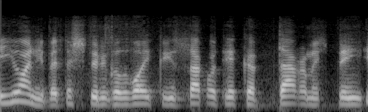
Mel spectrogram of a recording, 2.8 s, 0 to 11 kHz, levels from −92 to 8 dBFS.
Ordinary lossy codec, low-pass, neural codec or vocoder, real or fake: MP3, 64 kbps; 7.2 kHz; codec, 16 kHz, 0.8 kbps, ZipCodec; fake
